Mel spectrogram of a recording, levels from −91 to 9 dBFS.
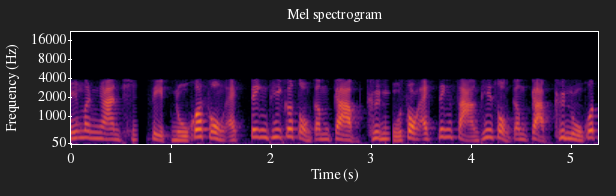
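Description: At 0.62 s the speech briefly freezes into a held, buzzy tone that fades to silence before the speech resumes with a soft cross-fade at 0.76 s. The same happens more briefly from 3.14 s to 3.22 s. This is packet loss with pitch repetition: 140 ms and then 80 ms of audio went missing, gaps consistent with several short packets each. The receiver filled each hole by repeating the last pitch period and faded it out, all within the 4 kHz band of the G.711 telephone coding.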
